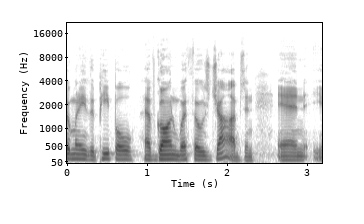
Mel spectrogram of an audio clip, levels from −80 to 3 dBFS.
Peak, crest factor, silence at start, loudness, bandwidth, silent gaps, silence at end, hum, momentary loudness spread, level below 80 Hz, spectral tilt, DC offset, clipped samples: -6 dBFS; 22 dB; 0 s; -28 LUFS; 15 kHz; none; 0 s; none; 10 LU; -64 dBFS; -6 dB/octave; under 0.1%; under 0.1%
